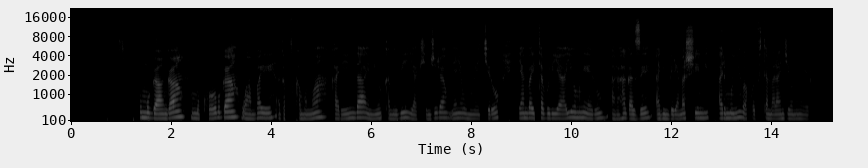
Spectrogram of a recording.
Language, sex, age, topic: Kinyarwanda, female, 18-24, health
